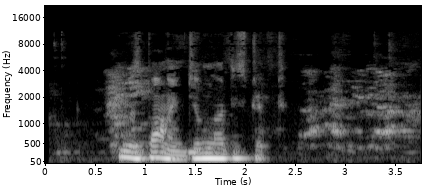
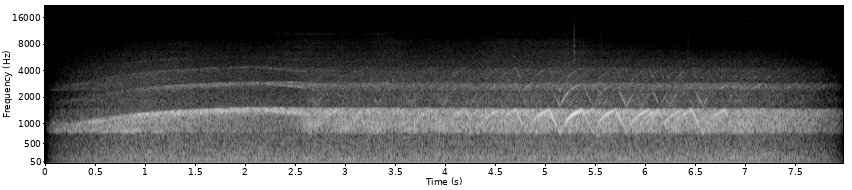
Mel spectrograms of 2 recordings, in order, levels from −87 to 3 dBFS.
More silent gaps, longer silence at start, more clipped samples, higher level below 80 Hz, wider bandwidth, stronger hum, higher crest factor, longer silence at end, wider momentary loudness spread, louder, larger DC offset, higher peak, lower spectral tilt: neither; first, 0.65 s vs 0 s; neither; about the same, -52 dBFS vs -48 dBFS; first, 10.5 kHz vs 8.8 kHz; neither; about the same, 16 dB vs 16 dB; first, 0.25 s vs 0 s; first, 26 LU vs 13 LU; first, -16 LUFS vs -21 LUFS; second, under 0.1% vs 1%; about the same, -4 dBFS vs -6 dBFS; first, -8.5 dB/octave vs -5.5 dB/octave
